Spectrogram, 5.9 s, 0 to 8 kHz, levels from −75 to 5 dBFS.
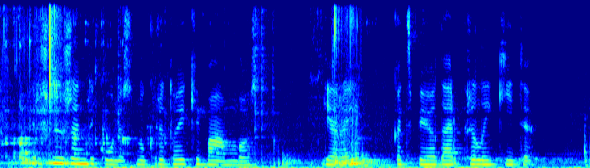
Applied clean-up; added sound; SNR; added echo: none; Drip / Sink (filling or washing) / Water tap, faucet; 2 dB; none.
